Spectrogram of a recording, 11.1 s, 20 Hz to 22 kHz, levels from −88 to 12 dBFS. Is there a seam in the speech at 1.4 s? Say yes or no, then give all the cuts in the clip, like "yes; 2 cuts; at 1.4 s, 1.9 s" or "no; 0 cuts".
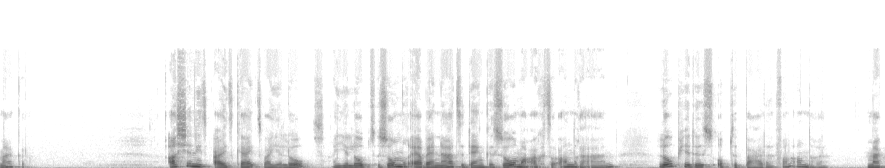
no; 0 cuts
